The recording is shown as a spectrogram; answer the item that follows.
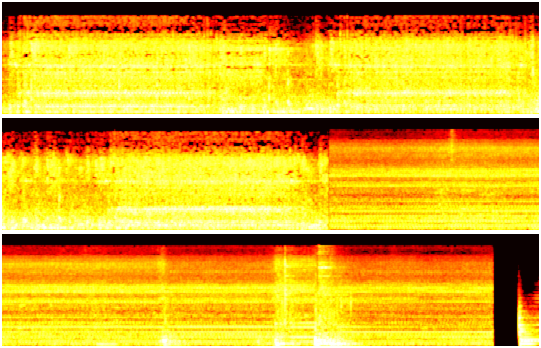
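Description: Automated factory machine working a slotted motor-core stack: dense mechanical running noise with a steady whine that comes in three times. About eleven seconds in, it changes to a quieter steady machine sound with a few sharp clicks.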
